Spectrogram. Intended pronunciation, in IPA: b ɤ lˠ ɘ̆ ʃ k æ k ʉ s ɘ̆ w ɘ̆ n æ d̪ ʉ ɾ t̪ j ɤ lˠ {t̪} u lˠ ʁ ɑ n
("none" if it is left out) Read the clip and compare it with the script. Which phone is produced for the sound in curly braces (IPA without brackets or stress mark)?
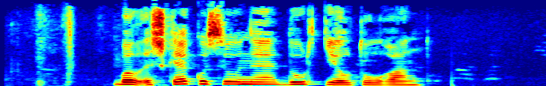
t̪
